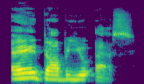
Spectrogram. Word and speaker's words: Klaws: It is spelled Klaws. I understand that sounds like it should be pronounced Claus, but Klaus is a goblin that doesn't spell so good.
